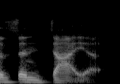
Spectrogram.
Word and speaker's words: Zendaya: I would redo this movie, but I would change out Jonathan Taylor Thomas for like a Zendaya.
